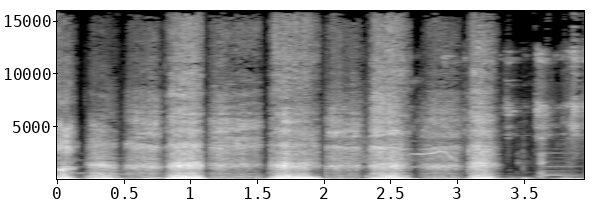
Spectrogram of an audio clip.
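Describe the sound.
A voice imitates a woman's 'asthmatic orgasm' as heavy, wheezy asthmatic breathing: about six loud, rasping gasps in a steady rhythm, each breath broad and noisy with low grunting tones, trailing off at the end.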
